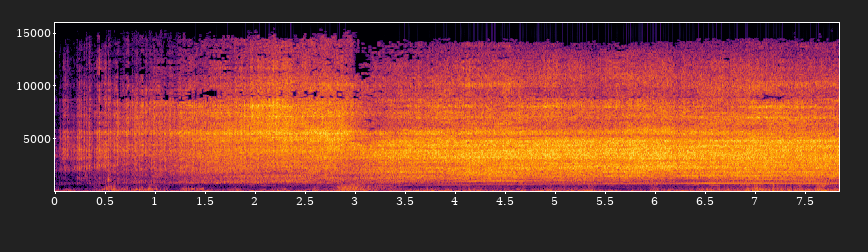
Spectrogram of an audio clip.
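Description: Zipline trolley running down a steel cable: a steady rush of wind that builds over the first few seconds as the ride gains speed, with a thin whine from the pulley wheels that appears about three seconds in and slowly rises in pitch.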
